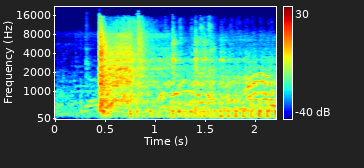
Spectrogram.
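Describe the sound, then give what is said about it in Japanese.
An engine of a lever-driven vehicle starts with a sudden loud burst, then settles into a steady running idle with a rhythmic throb. “はい、エンジンですこれ。”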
